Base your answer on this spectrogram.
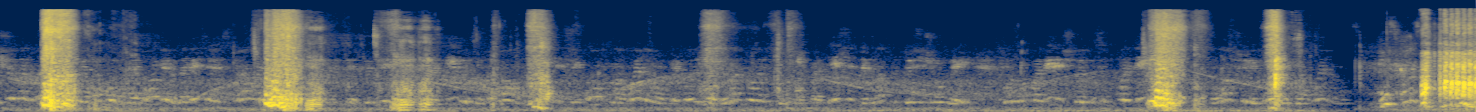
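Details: Pet dog sneezing on cue during trick practice with its owner: sharp, broad, explosive bursts come about eight times across fifteen seconds, separated by quieter stretches, while a person speaks commands and praise in the background.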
